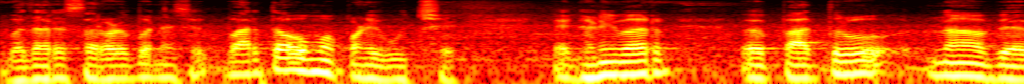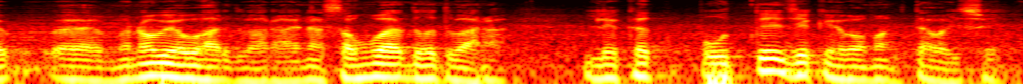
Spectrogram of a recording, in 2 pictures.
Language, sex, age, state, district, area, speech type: Gujarati, male, 60+, Gujarat, Surat, urban, spontaneous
